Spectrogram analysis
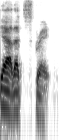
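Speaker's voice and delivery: dry, flat, expressionless deadpan. Retelling a collaborator's reply to a joke cover: imitating Buzz's deadpan. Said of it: "That deadpan way that Buzz can do".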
